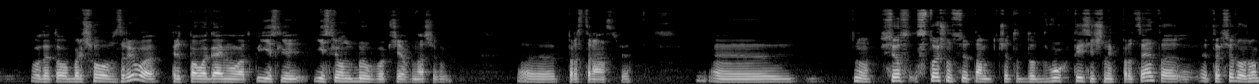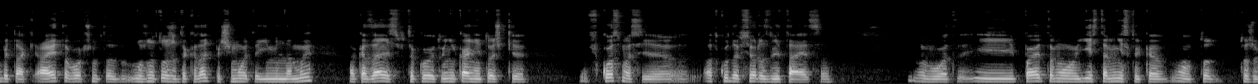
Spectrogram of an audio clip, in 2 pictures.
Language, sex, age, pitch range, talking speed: Russian, male, 20-39, 125-145 Hz, 145 wpm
